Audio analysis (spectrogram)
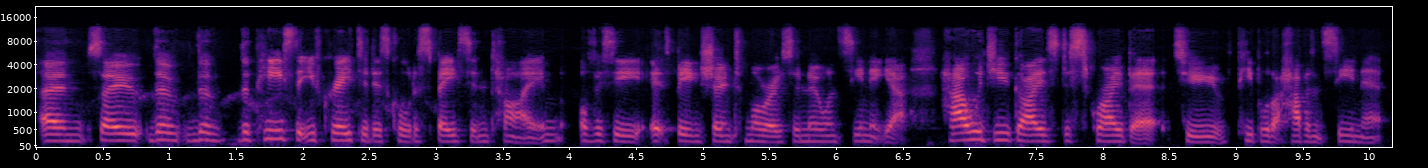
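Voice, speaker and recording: A woman hosting a casual interview over a video call, asking questions in a relaxed way with fillers. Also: fairly low pitch, moderate pace, few pauses. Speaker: host.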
